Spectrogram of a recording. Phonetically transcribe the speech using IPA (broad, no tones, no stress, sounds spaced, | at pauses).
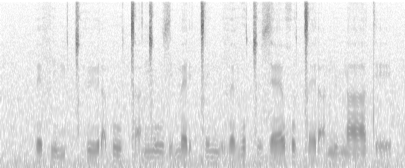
p e f i m o̰ ǀʰ ʉː ɾ a̰ p uː ɡ͡ǀ a̰ ŋ͡ǀ uː z ḭ m ɛ ɾ ḛ ɡ͡ǀ e ŋ ḛ v ɛ v o ɡ͡ǀ ʉ z ɛː χʷ a ɡ͡ǀ ɛ ɾ a̰ ŋ ʉː ŋ aː t ḛ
